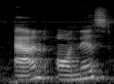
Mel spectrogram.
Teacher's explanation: We have used "and" with honest because in this word the sound of H is silent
